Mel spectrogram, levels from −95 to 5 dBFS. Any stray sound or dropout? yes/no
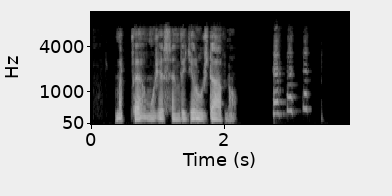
yes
